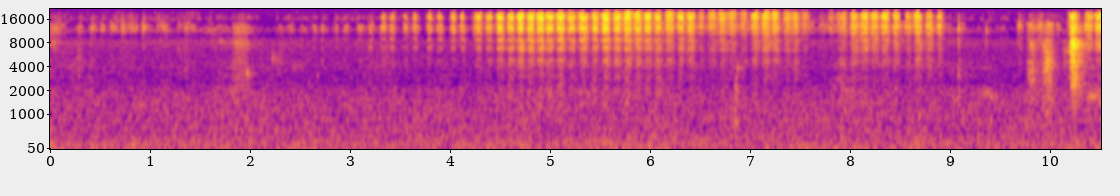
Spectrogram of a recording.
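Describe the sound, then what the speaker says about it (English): A black watercolor pencil lays down a thick layer on paper, producing a continuous close scratchy rubbing that holds steady and quiet throughout with no pauses. "lay down that thick layer of watercolor pencil"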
